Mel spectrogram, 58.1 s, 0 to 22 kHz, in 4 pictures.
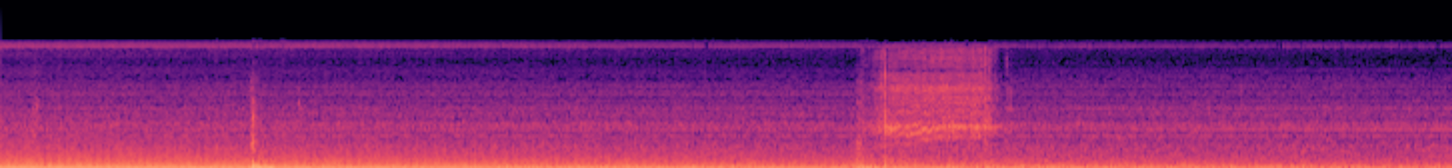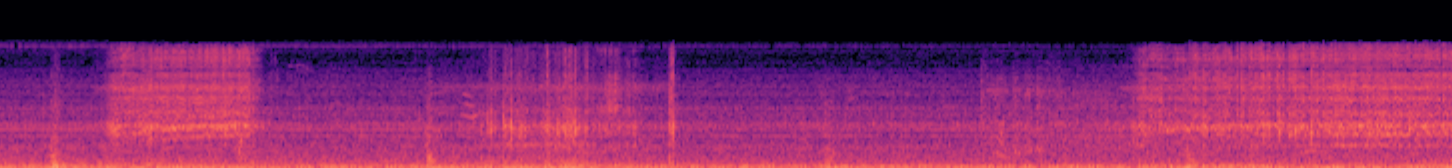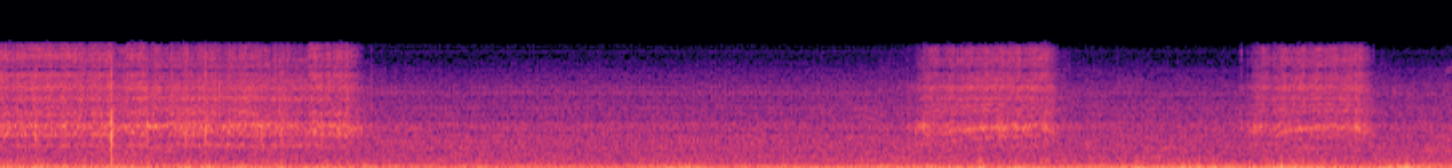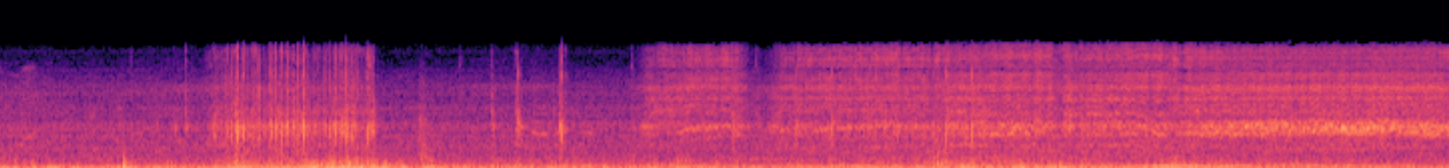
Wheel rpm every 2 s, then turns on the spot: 0, 0, 0, 0, 30, 10, 0, 10, 30, 10, 0, 0, 10, 60, 70, 70, 20, 0, 0, 30, 20, 20, 10, 20, 0, 40, 70, 70, 70.
44-48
